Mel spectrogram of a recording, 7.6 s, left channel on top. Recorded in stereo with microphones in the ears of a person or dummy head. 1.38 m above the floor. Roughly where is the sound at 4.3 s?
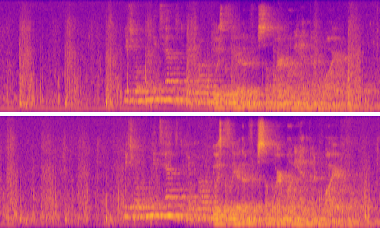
Right.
